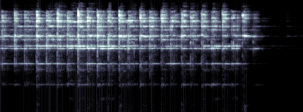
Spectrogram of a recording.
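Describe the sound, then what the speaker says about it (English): Small hand bell rung to clear energy during a tarot reading, a rapid continuous shimmering ring lasting a couple of seconds before stopping abruptly into silence. "I'm going to use my mom's bell"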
